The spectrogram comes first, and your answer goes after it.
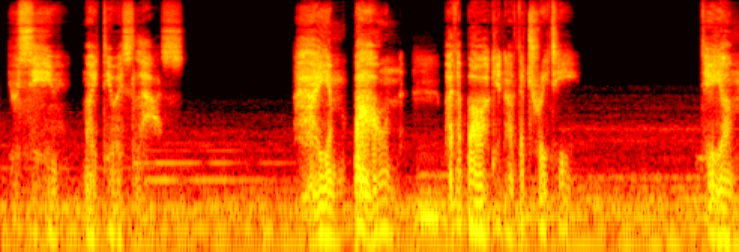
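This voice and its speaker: A man playing an ancient, sinister, scornful creature in a fantasy audio drama, with a whispery growling rasp and slow, theatrical formal speech. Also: rumbling low, bright, forceful tone, full character voice.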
